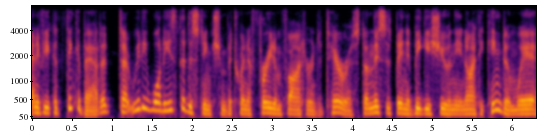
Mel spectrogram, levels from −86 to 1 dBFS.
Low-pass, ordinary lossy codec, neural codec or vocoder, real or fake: 7.2 kHz; Opus, 24 kbps; none; real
